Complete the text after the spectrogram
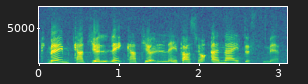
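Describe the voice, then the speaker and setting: A man asking quick, prompting questions in conversation. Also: high-pitched, pushed and bright, in a large hall, slight background noise, rough recording.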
